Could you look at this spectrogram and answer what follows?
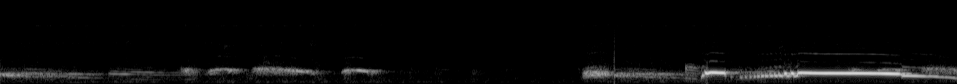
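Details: Spotted dove singing clearly and melodiously: soft wavering coo notes and short bursts, about two seconds of quiet, then a rising pulsed build-up into a long, loud, held coo.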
